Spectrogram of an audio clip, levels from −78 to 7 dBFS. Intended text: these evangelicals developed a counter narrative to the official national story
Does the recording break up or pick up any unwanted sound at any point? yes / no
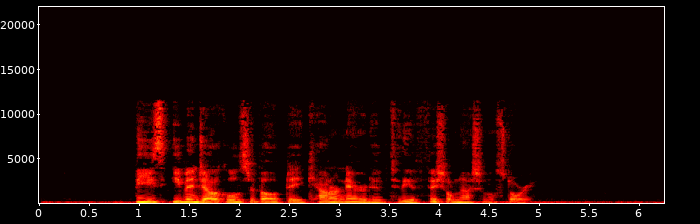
no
